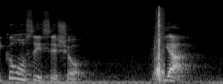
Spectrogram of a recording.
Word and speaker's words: Я: el yo ya que se pronuncia ya como si fuese yo qué pasa en Argentina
